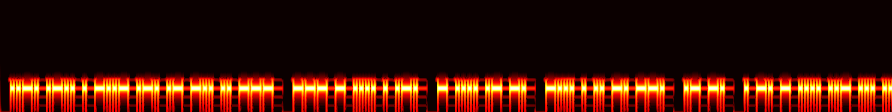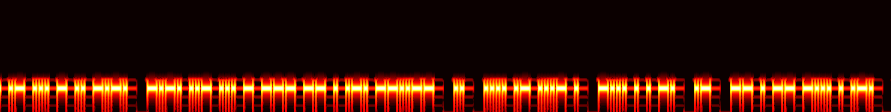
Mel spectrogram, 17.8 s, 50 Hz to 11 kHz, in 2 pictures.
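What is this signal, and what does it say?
Morse code, heard as a keyed tone, about 40 wpm, 750 Hz. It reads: FLEXRADIO OTHER THAN BEING AN ENTHUSIASTIC CUSTOMER, I HAVE BEEN A MEMBER
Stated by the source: Code practice at 40 wpm.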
